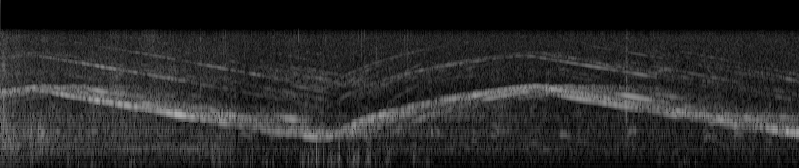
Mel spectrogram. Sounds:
fire engine

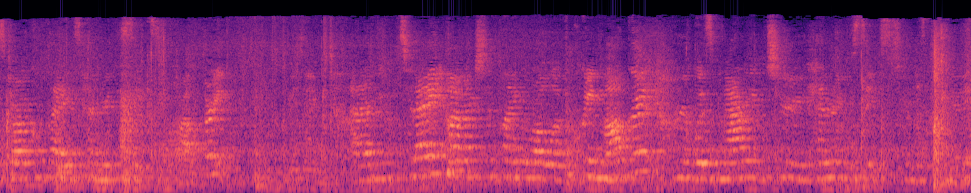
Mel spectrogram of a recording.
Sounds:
speech
monologue

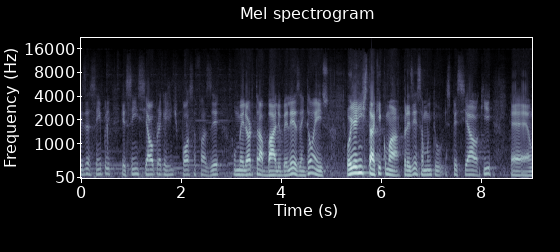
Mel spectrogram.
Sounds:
speech
music

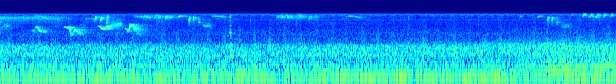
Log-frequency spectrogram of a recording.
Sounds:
outside, rural or natural

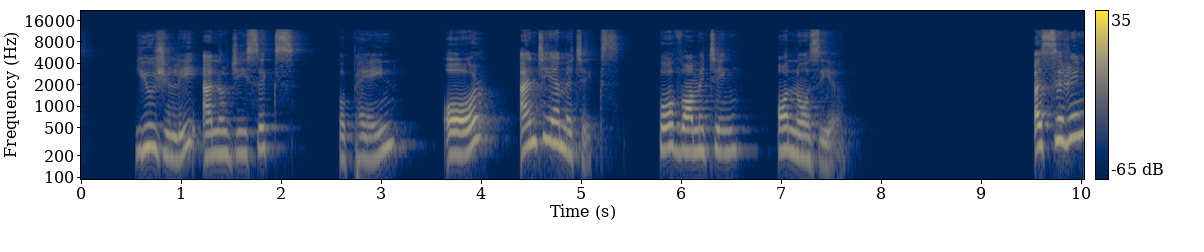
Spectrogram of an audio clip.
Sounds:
speech

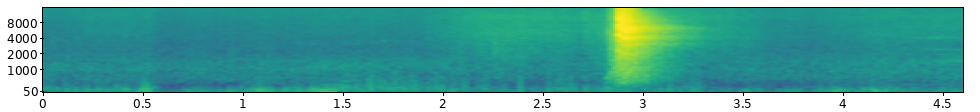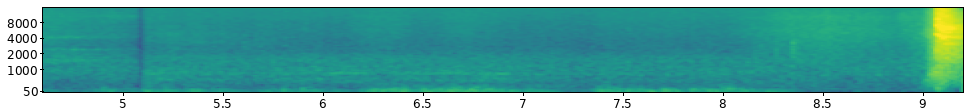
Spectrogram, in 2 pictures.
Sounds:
golf driving

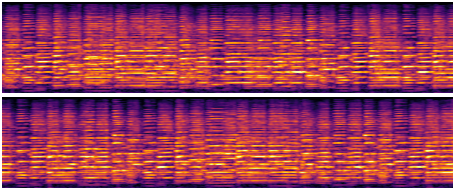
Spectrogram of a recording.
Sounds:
music

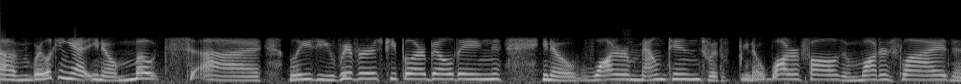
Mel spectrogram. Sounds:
speech

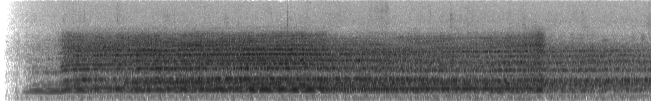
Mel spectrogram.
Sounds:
train whistle

